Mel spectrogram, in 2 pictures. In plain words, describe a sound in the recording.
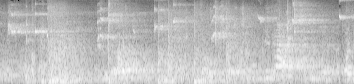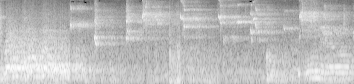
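Sneakers squeak sharply on a wooden floor in a large echoing gym.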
